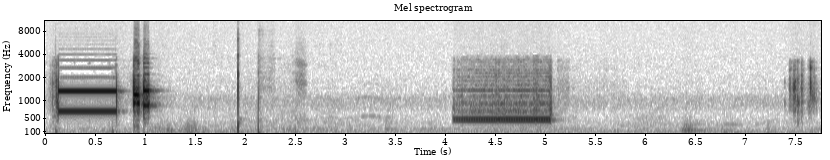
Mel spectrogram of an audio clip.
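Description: A steady telephone keypad tone sounds once for about half a second as a caller presses 2 for returns in a Home Depot automated phone menu, followed by a few sharp clicks, then a lower, buzzing phone tone about a second long, with no talking.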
